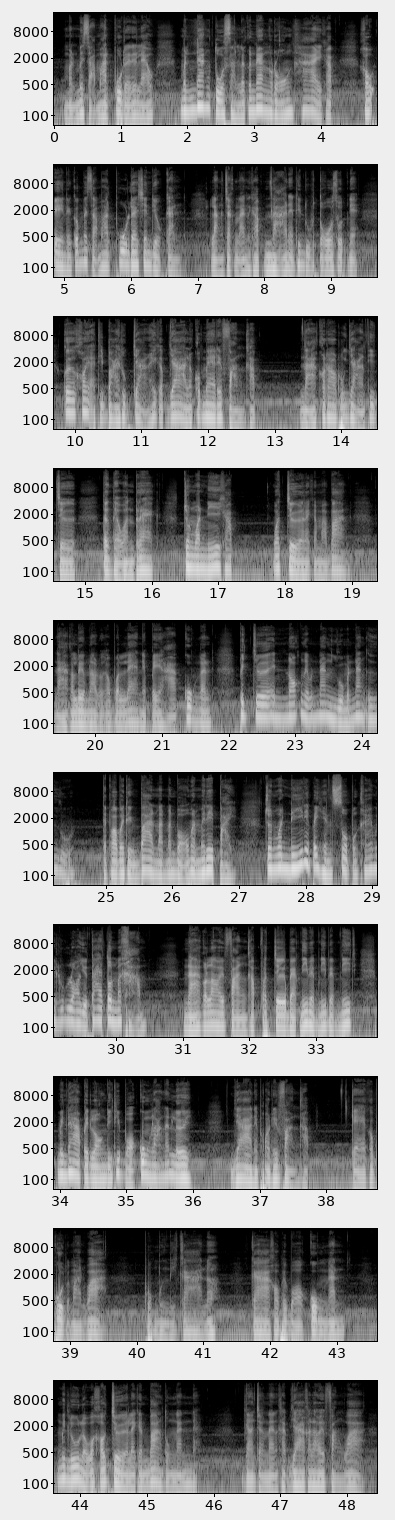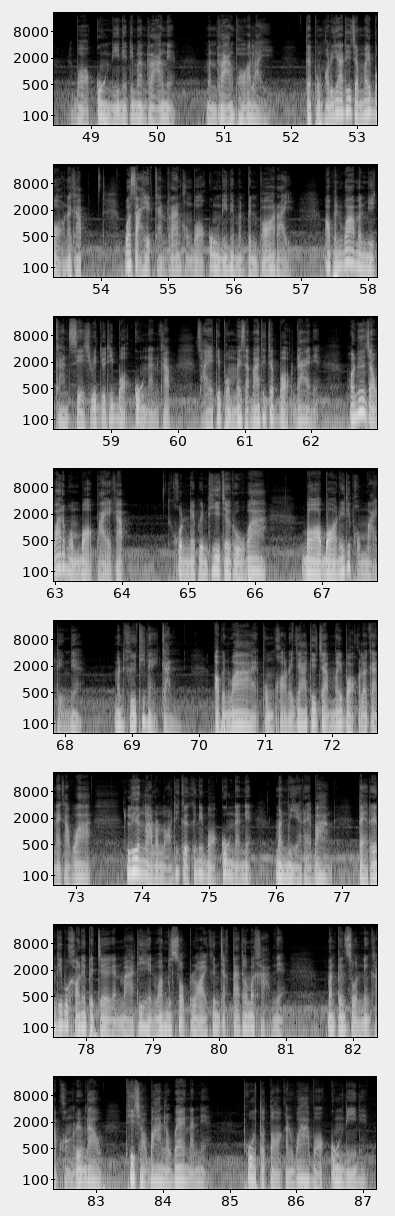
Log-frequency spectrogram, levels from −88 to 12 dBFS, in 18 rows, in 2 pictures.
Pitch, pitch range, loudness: 90 Hz, 80-105 Hz, -17 LUFS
